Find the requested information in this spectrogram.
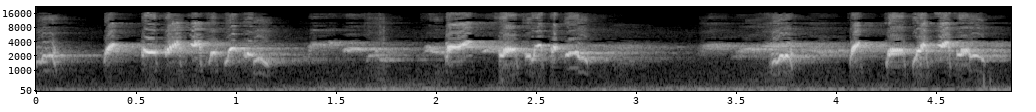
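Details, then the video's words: Red-whiskered bulbul singing a morning training song: three bright, warbling whistled phrases, each about a second long with quick rising and falling notes, repeated every couple of seconds over a faint low hum. "Luyện chào mào hót sáng"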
